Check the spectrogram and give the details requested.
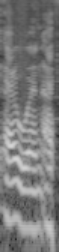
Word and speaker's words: Eoin: When I say Owen, it's spelled E-O-I-N, I think.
